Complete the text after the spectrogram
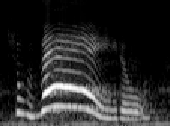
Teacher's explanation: a palavra tem a penúltima sílaba mais forte chuveiro Então ela é uma palavra paroxítona é a penúltima sílaba · é uma palavra paroxítona é a penúltima sílaba tônica certo então ela termina com a vogal Ó mas ela tem o som da vogal u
